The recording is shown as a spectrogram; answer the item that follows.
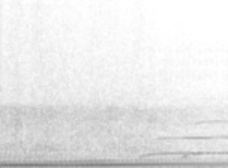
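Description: Car engine revving at a cliff edge in Alaska, one close, loud, sustained drone that slides slightly in pitch and fades a little over about a second and a half, with no voices.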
